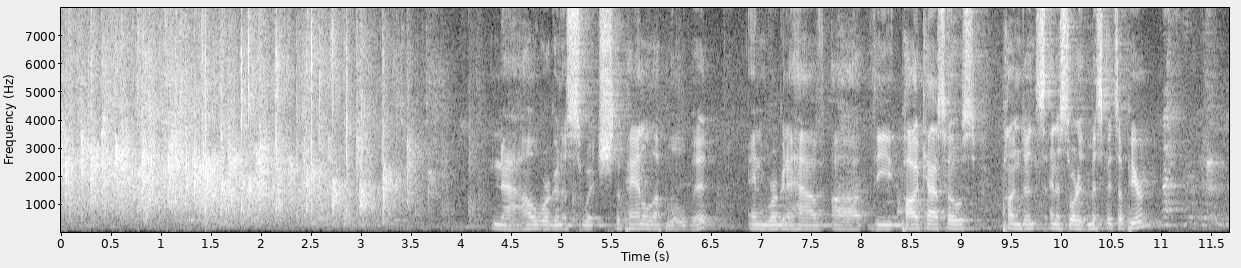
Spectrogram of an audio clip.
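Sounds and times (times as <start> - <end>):
round of applause: 0.0 - 4.0
speech: 4.3 - 11.2
laughter: 11.0 - 11.6.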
